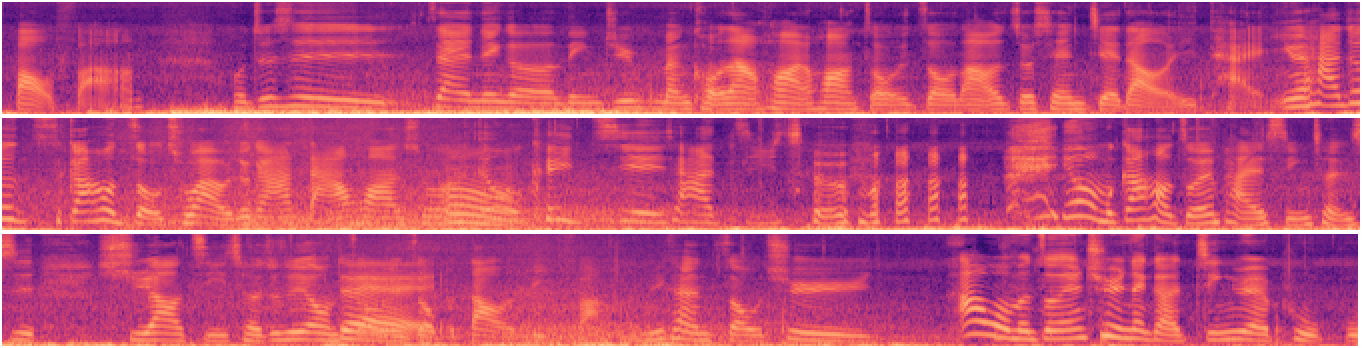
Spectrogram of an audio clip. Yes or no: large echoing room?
no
